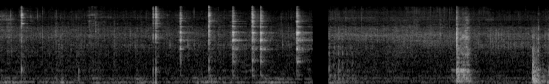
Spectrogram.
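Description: Vegetables and cubed avocado sizzling on a hot ridged grill pan, with a spatula scraping and knocking against the pan as they are stirred together. The sound drops out for an instant a little past halfway.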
